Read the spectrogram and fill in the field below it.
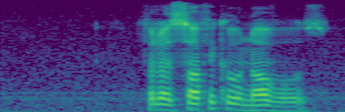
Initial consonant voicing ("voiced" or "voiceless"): voiceless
